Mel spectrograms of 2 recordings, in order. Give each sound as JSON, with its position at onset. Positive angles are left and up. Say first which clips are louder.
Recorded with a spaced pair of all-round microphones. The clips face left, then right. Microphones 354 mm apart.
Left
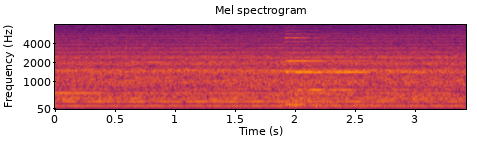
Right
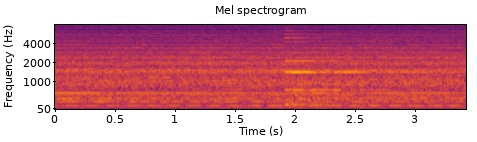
{"t": 0.0, "sound": "a fan", "louder": "right 1 dB", "side_deg": 25, "distance_m": 1.7}
{"t": 1.9, "sound": "a guitar", "louder": "right 2 dB", "side_deg": -75, "distance_m": 1.2}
